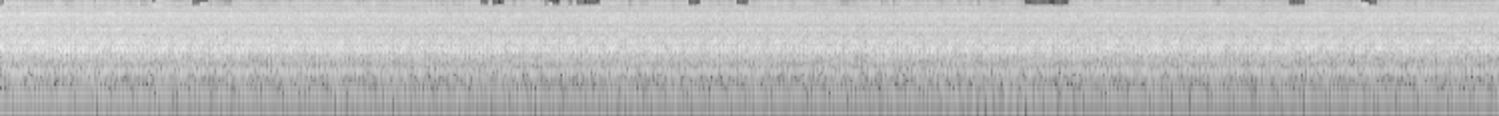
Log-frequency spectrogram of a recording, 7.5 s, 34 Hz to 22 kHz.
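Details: 1986 Honda Spree two-stroke scooter, bought cheap, carb ultrasonically cleaned, needing fuel filter, tank and line cleaning: fast, even putter holding a steady idle without stumbling or dying; normal idle.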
